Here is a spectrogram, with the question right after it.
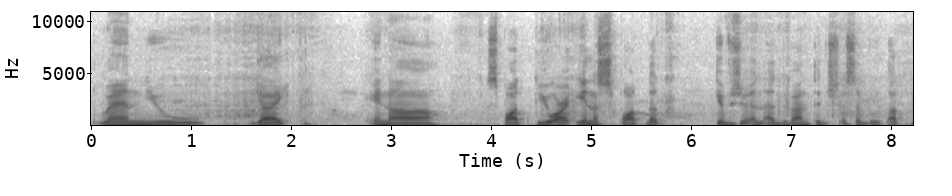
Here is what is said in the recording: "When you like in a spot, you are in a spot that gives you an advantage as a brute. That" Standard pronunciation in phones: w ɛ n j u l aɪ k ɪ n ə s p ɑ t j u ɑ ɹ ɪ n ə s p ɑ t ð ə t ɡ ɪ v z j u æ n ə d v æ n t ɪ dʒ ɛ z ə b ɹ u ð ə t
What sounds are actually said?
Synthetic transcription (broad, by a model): w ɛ n j u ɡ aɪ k ɪ n ə s p ɑ t j u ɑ ɹ ɪ n ə s p ɑ t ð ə t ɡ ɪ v s j u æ n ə d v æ n t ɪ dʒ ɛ s ə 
